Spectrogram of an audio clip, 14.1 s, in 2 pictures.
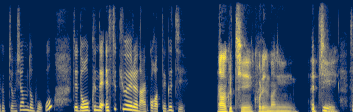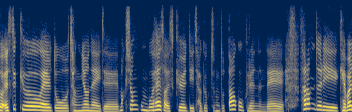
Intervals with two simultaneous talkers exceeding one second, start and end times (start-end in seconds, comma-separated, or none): none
